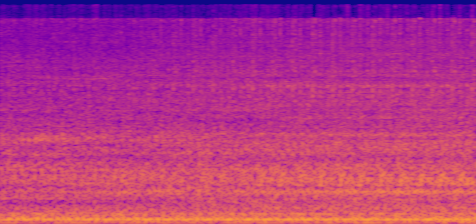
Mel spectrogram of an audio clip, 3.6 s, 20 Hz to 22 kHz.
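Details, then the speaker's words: 2018 Ford Mustang GT V8, used with about 12,000 miles, idling at dealership: steady, even low rumble, no ticking or tapping, smoother than new ones heard; checked for typewriter tick; normal idle. "Bell with 12,000 miles on I think this sounds better than the brand new one all the new ones that I've been looking at firing those up this one seems like"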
